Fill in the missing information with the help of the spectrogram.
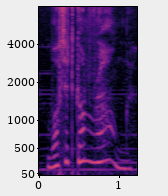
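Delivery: usual speaking voice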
